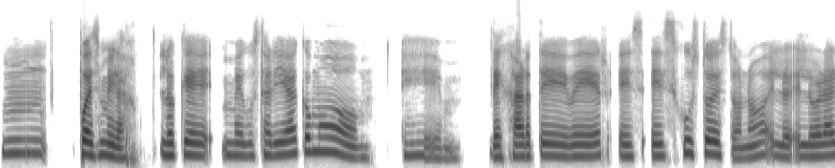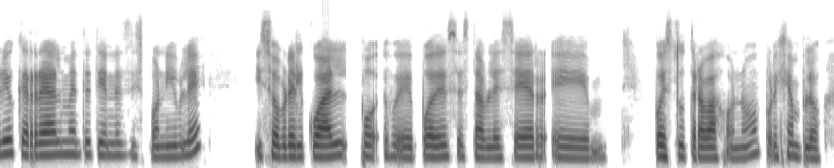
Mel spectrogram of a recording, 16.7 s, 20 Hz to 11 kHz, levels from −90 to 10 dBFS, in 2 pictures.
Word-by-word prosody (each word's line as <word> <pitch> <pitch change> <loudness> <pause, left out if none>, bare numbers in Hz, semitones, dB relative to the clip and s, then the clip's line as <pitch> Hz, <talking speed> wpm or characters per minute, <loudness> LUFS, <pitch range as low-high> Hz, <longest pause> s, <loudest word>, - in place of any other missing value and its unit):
Mm, 230 0 -4 0.3
pues, 210 -5 +7
mira, 180 -5 +2 0.2
lo 200 -1 +2
que 200 -1 +3
me 200 -1 -2
gustaría 205 +3 +1
como, 250 -9 +2 0.4
eh, 200 -5 -6 0.5
dejarte 185 +1 +2
ver 185 +2 +1
es 185 -1 -3
es 195 -1 -1
justo 230 -1 +2
esto, 170 -7 -1
¿no?, 185 +6 -1
el 190 -2 -2
el 185 +1 -1
horario 195 +5 +3
que 210 -3 -2
realmente 210 +2 +1
tienes 200 -1 -5
disponible, 185 - -4 0.5
y - - -7
sobre 180 -2 +1
el 180 0 -1
cual 185 +2 +4
po 185 -1 -2 0.2
eh, 165 -1 -2
puedes 180 +1 0
establecer, 170 0 -2
eh, 160 -2 -3 0.6
pues 180 -2 +2
tu 185 - -3
trabajo, 165 -2 +1
¿no? 170 +8 -5
Por 205 - -7
ejemplo, 175 -4 -3
190 Hz, 135 wpm, -24 LUFS, 175-205 Hz, 0.6 s, pues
